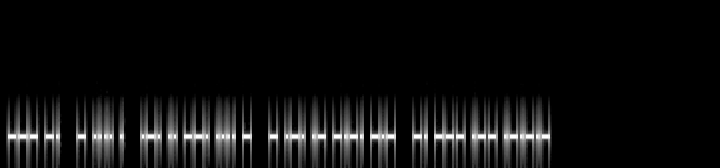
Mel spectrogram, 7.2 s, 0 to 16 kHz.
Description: Morse code, heard as a keyed tone, about 46 wpm, 700 Hz. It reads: ON THE RIGHT TRACK NOW.
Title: Sentences from Top 1100 Words 45wpm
